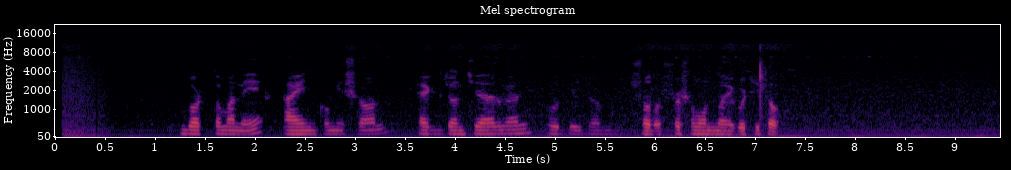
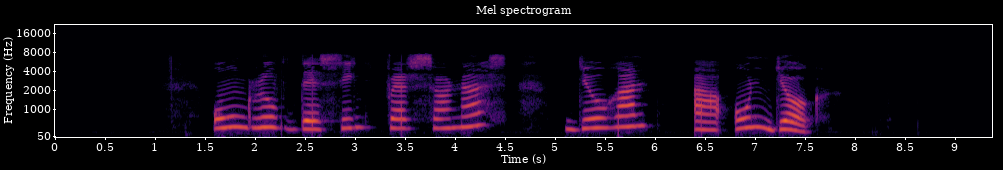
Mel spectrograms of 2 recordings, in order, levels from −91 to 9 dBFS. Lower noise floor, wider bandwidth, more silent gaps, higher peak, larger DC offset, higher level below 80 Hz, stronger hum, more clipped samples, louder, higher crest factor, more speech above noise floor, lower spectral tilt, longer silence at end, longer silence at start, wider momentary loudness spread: second, -74 dBFS vs under -90 dBFS; first, 11.5 kHz vs 7.6 kHz; neither; second, -26 dBFS vs -20 dBFS; neither; first, -72 dBFS vs -84 dBFS; neither; neither; second, -49 LUFS vs -37 LUFS; first, 24 dB vs 18 dB; second, 26 dB vs over 54 dB; first, -6.5 dB/octave vs -1.5 dB/octave; second, 0 s vs 1.8 s; second, 0.05 s vs 1.6 s; first, 22 LU vs 12 LU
